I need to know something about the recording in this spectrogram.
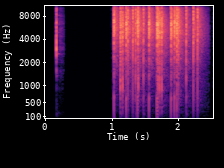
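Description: Bubble wrap pops in quick bursts.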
